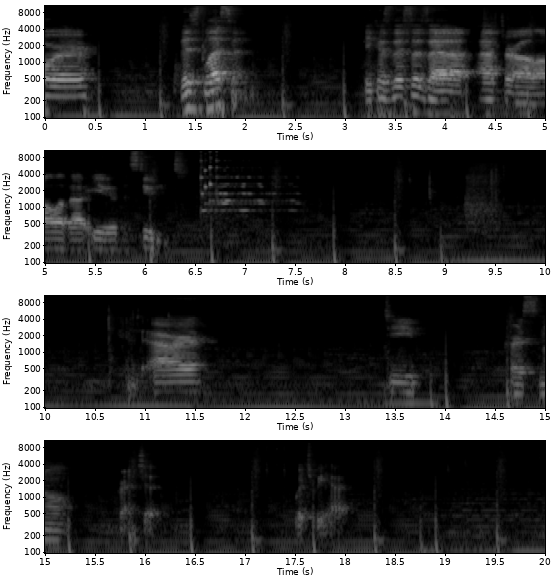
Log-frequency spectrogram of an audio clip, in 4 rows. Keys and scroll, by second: 10.6 ctrl+o, 18.5 space, 19.8 space.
